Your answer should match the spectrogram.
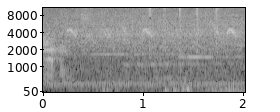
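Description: Outdoor ambience: a small bird chirping repeatedly, about twice a second, over a steady hum and irregular low rumbling.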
